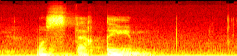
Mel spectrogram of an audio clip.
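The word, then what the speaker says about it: مستقيم: Qaf di sini bukan kaf, bukan mustaqim, akan tetapi mustaqim. Mustaqim. Ada penekanan di huruf qaf dan bukan penekanan yang terlalu tebal.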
